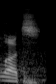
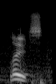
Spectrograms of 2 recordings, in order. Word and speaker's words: Lutz: Not Lutz, Lutz.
